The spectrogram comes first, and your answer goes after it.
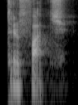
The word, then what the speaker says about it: trwać: It is actually comprised of kind of the three consonants, but since there is a T at the beginning, the whole part is kind of being voiceless. So trwać, trwać, trwać, trwać.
